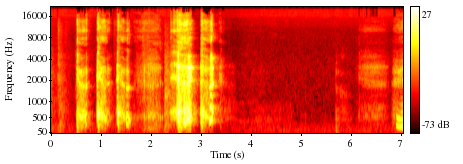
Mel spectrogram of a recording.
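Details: Person with cystic fibrosis just home from hospital, with at least two more weeks of antibiotics ahead: run of about six harsh, forceful coughs in quick succession, then quiet.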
